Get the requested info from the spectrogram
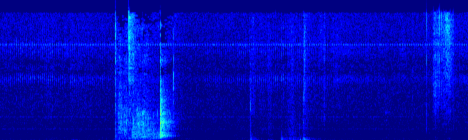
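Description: Screw lid of a small plastic gel jar being twisted off: a short scraping rustle about two seconds in that ends in a sharp click, then a few light taps and clicks from handling the jar.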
